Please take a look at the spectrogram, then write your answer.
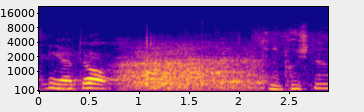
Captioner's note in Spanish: risas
